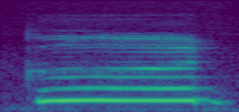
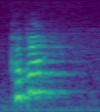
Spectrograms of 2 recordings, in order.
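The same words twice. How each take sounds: First: It is said very slowly. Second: It is said very fast.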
